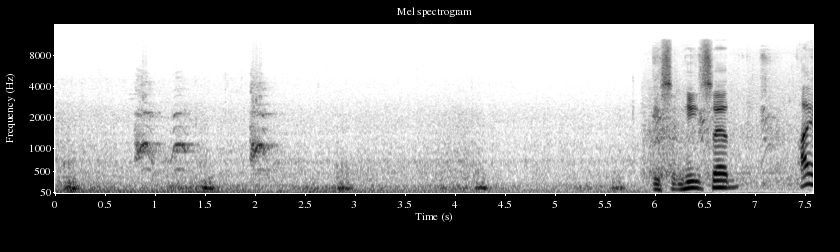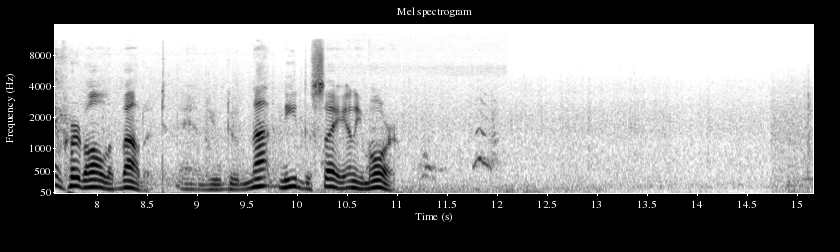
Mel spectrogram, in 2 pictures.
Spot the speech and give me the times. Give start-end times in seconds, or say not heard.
6.0-6.8, 7.5-11.0.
